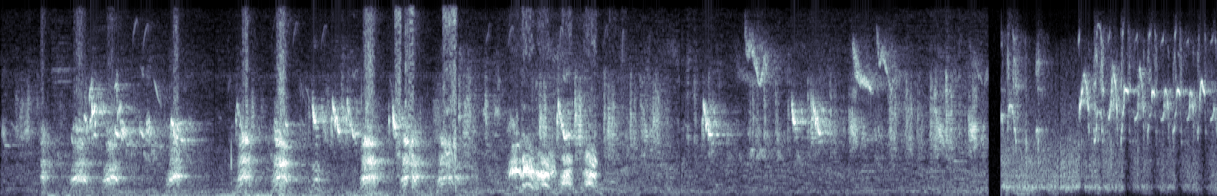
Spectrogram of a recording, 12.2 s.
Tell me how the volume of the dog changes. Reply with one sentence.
The volume of the dog goes up.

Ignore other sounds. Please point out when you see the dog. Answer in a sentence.
The dog can be heard from 0.4 to 6.0 s.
